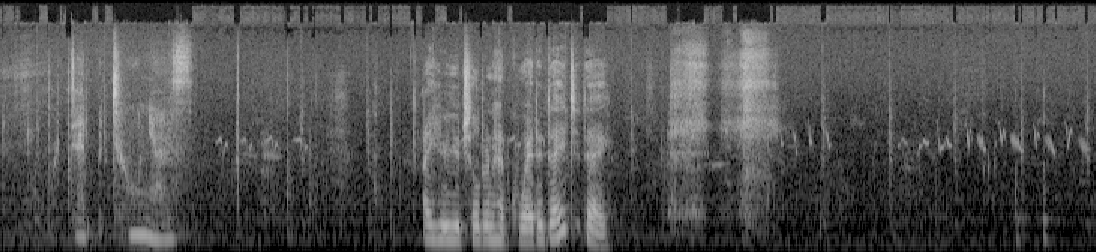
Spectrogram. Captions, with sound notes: - We're dead petunias. - I hear you children had quite a day today. (Warren snickers)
